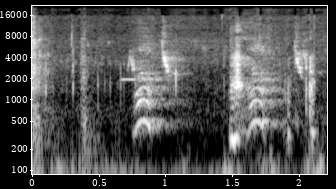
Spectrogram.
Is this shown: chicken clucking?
no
